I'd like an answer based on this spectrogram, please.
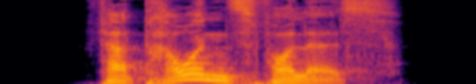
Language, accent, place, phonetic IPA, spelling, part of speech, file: German, Germany, Berlin, [fɛɐ̯ˈtʁaʊ̯ənsˌfɔləs], vertrauensvolles, adjective, De-vertrauensvolles.ogg
- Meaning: strong/mixed nominative/accusative neuter singular of vertrauensvoll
